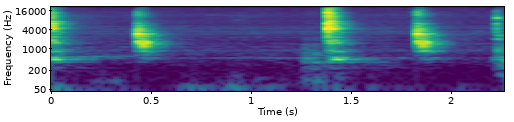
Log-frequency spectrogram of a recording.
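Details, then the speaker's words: 40-gallon electric water heater with no hot water, upper element not heating: four sharp, dry clicks about half a second apart as the upper thermostat is turned up and its contacts snap in. "So let's see if we can turn this up. It clicked in, you hear it click?"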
